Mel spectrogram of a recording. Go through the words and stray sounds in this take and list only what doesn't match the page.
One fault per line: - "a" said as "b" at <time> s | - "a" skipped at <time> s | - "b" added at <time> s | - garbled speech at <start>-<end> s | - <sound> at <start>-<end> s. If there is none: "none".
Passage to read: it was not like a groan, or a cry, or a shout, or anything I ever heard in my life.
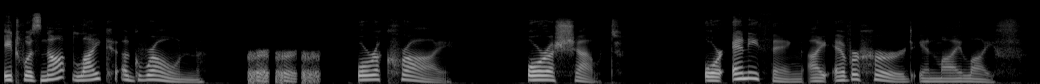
- laugh at 2.5-3.2 s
